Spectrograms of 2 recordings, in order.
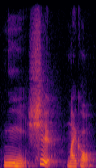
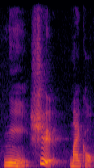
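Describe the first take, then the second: First: Said in the usual way. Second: Each syllable slow and clear, leaning on 是; slow careful demo. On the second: Shown as a demonstration. Teacher to students, slowly modeling 你是Michael. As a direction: spell it out slowly for the class. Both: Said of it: "How to say that?".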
